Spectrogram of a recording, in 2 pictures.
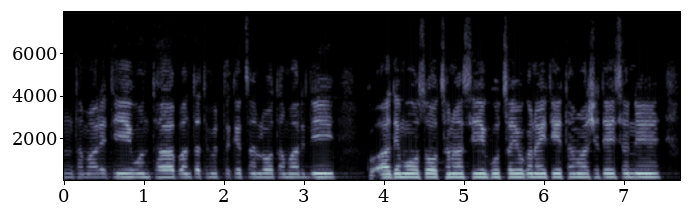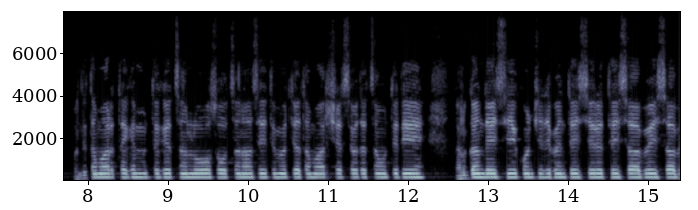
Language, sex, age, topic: Gamo, male, 18-24, government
